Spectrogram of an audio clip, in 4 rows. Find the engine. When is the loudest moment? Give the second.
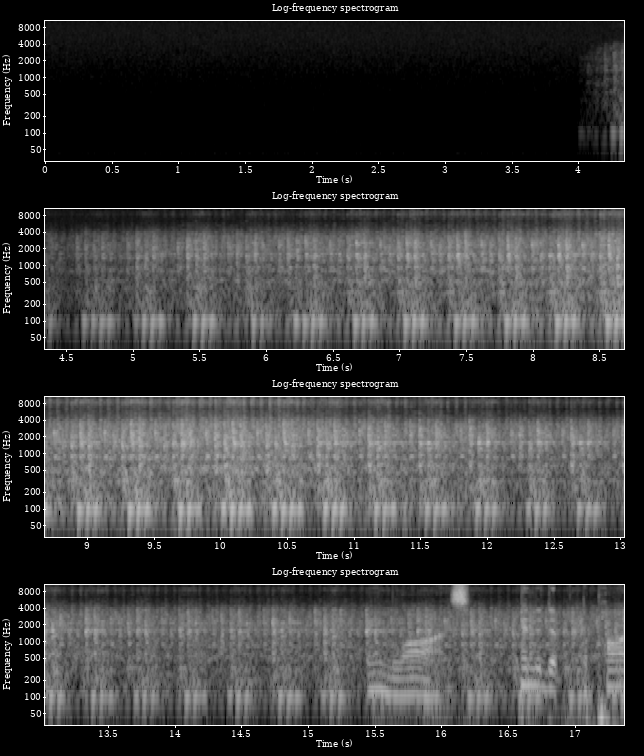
10 s.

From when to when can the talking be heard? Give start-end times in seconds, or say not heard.
15.4-17.3.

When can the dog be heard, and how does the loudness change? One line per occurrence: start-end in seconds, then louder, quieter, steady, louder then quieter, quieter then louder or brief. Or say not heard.
not heard.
